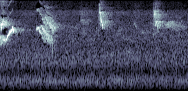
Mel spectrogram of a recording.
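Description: A saberwing gives four sharp, high-pitched chirping calls at uneven intervals, each brief and clear against a faint, steady background hiss, with no voices present.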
